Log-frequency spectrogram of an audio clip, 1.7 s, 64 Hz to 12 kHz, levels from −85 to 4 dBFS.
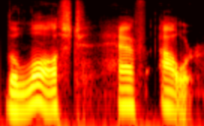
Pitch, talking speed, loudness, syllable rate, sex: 145 Hz, 140 wpm, -16 LUFS, 2.7 syllables/s, male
